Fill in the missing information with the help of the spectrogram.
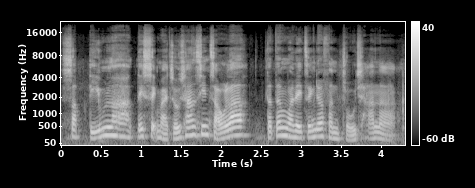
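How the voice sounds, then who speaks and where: A woman's voice: on the low side, lively intonation, a little fast. A woman with a Hong Kong Cantonese accent playing an obsessively devoted young male courier in a radio drama. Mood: friendly, solicitous.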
